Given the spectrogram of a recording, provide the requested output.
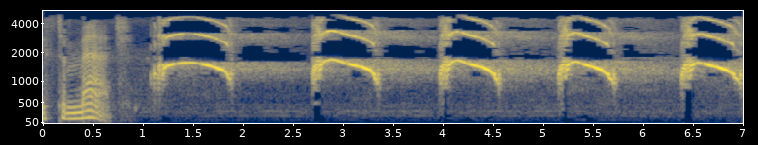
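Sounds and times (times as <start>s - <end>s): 
speech: 0.0s - 1.0s
limpkin giving eerie wailing cries: 1.1s - 7.0s.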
